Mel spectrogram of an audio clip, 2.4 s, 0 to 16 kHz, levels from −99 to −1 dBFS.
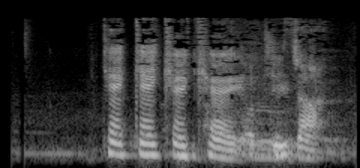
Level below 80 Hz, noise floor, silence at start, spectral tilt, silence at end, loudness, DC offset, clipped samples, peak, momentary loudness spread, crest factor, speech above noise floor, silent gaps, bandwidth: -80 dBFS; -57 dBFS; 0.4 s; -4 dB/octave; 0.1 s; -31 LUFS; under 0.1%; under 0.1%; -16 dBFS; 4 LU; 18 dB; 26 dB; none; 11.5 kHz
